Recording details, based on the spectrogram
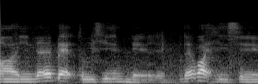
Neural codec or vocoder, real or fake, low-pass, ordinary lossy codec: codec, 16 kHz in and 24 kHz out, 0.6 kbps, FireRedTTS-2 codec; fake; 7.2 kHz; none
